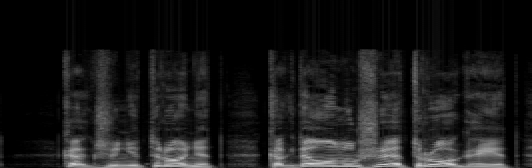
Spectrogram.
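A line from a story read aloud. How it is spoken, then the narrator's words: Boy yelling. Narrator (Russian): вопил мальчишка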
